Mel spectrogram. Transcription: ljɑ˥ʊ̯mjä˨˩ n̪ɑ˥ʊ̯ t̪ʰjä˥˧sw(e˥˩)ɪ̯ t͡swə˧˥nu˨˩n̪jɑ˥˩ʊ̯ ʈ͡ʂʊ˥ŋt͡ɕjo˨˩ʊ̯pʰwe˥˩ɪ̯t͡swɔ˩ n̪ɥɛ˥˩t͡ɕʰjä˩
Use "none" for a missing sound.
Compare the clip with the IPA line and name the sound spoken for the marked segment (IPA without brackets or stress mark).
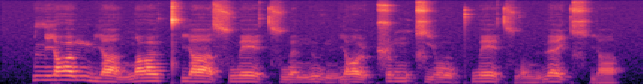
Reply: e˥˩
